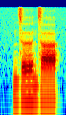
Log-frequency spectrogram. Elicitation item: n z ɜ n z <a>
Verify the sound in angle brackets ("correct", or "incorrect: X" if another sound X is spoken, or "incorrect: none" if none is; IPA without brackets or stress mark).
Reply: correct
